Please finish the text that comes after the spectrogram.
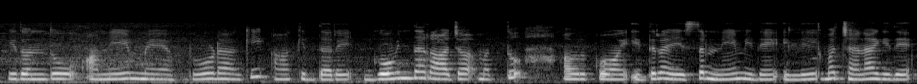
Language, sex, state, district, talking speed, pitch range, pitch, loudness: Kannada, female, Karnataka, Mysore, 100 wpm, 235-255 Hz, 245 Hz, -19 LUFS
